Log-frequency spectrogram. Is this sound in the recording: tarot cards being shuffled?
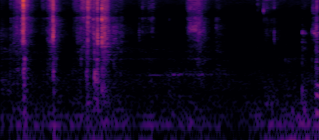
yes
